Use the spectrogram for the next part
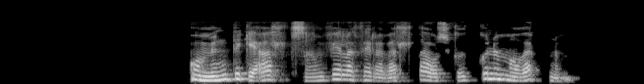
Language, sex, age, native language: Icelandic, female, 50-59, Icelandic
